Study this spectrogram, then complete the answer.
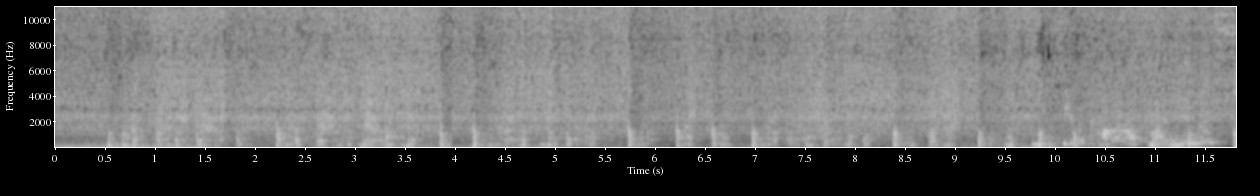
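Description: Minced meat sizzles in a hot pan with fish sauce and sugar while a utensil scrapes and stirs it in frequent sharp clicks over a steady crackling fry, close and loud.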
